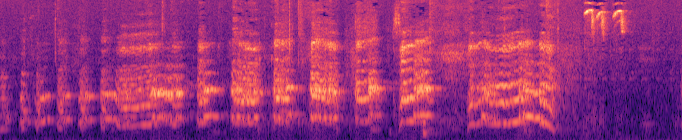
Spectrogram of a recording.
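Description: Orloff chickens cluck close by while dust bathing, a run of short, repeated clucks in an uneven rhythm, with a brief high bird chirp near the end.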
